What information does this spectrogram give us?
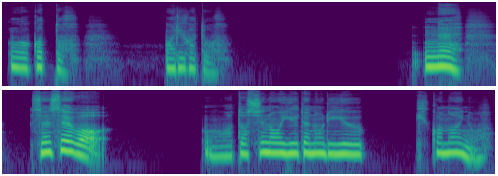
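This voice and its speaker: A woman's voice: fairly high pitch, slow, pauses often, a little mellow, no room sound, studio quality. An actress playing a sulky, guarded teenage schoolgirl in a Japanese voice drama, curt and defensive with a shy side. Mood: hesitant. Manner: curt, defensive, hesitant replies.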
